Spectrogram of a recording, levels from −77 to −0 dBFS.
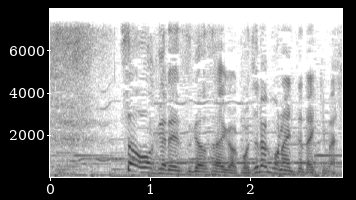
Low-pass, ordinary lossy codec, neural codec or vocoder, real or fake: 7.2 kHz; none; none; real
